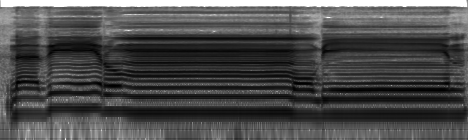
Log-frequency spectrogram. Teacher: suara tanwinnya masuk ke dalam huruf mim ya karena tanwin bertemu dengan huruf mim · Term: Idgham Bighunnah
